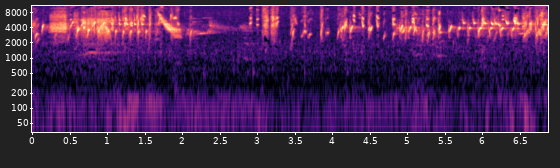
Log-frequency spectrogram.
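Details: A goldfinch in nature sings bursts of fast, high twitters and sharp chips, breaks off briefly around the middle, then resumes its bright, jumbled warbling.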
